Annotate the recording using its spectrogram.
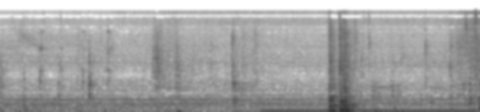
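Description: Sliced garlic in hot oil in a nonstick pan, sizzling faintly, with a few light clinks of a glass bowl and utensil against the pan. A short, louder sound comes about four seconds in.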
